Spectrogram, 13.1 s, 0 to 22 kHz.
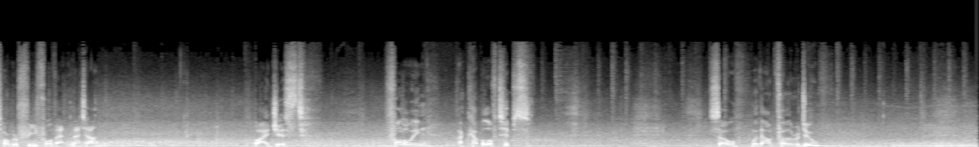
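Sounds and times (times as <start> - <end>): city street traffic: 0.0 - 13.0
heavy lorry engine hum: 0.0 - 13.0
road noise: 0.0 - 13.0.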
